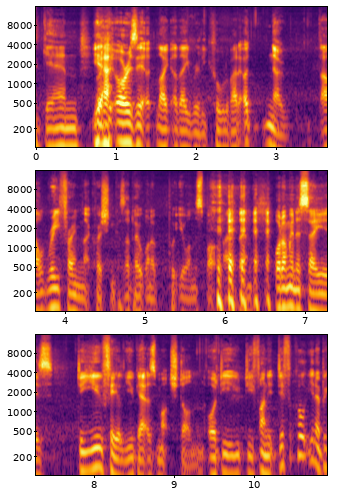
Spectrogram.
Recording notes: WordCamp Europe Live interview. This is the second of our live WordCamp Europe 2019 interviews.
